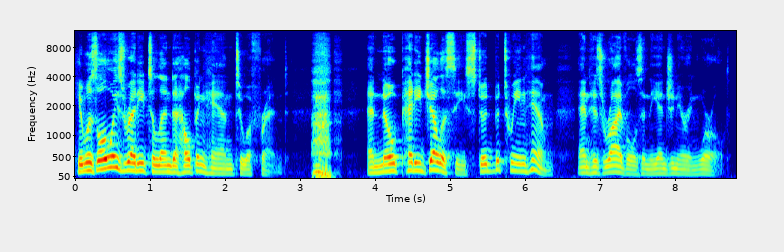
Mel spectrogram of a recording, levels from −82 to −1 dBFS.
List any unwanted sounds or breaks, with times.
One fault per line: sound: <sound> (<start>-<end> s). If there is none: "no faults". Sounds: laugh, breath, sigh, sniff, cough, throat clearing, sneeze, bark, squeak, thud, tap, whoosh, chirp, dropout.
sound: breath (3.1-3.6 s)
